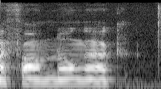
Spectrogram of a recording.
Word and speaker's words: Whanonga: And Timana Whanaonga, how do you pronounce that? Whanonga. Whanonga, is that how you pronounce it? – I've never looked. – Yeah, go to the expert, the pronunciation expert. – Whanonga.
